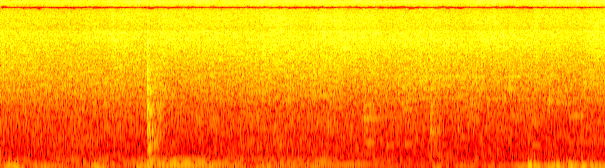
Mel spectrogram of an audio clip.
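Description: Pulled chicken and chopped hatch green chiles sizzling on a hot Blackstone flat-top griddle as a metal spatula stirs and scrapes them across the steel. There is a sharp clack about a second and a half in and a few spatula knocks near the end.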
